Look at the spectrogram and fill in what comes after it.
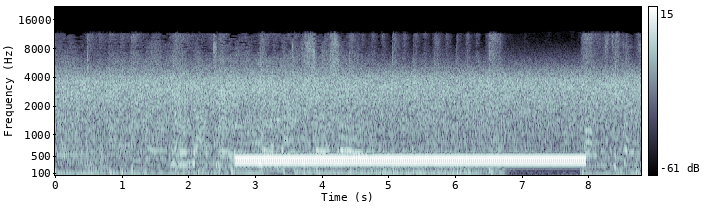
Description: Telephone call progress tone (North American or UK plan), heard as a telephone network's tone, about 350, 450 Hz, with phone line noise. Dial tone.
